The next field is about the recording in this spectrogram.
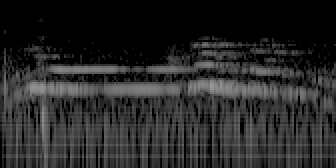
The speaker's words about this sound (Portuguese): Oh meu Deus, vocês conseguem ouvir isto? Olhem, não tenho como controlar o cão alheio, ok?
